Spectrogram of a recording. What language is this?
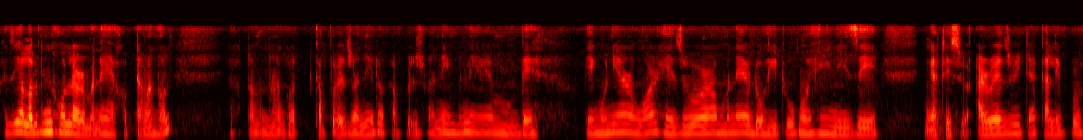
Assamese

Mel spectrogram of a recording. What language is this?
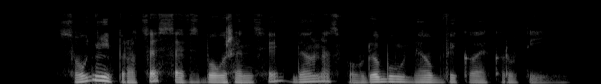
Czech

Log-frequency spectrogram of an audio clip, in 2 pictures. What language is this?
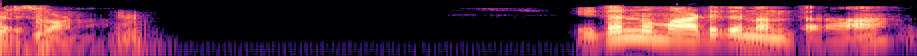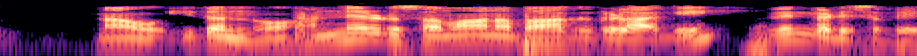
Gujarati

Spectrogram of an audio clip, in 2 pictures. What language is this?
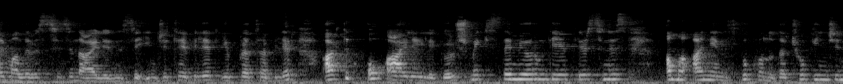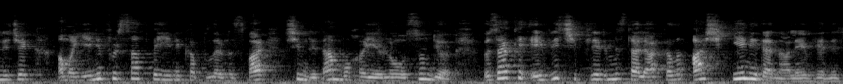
Turkish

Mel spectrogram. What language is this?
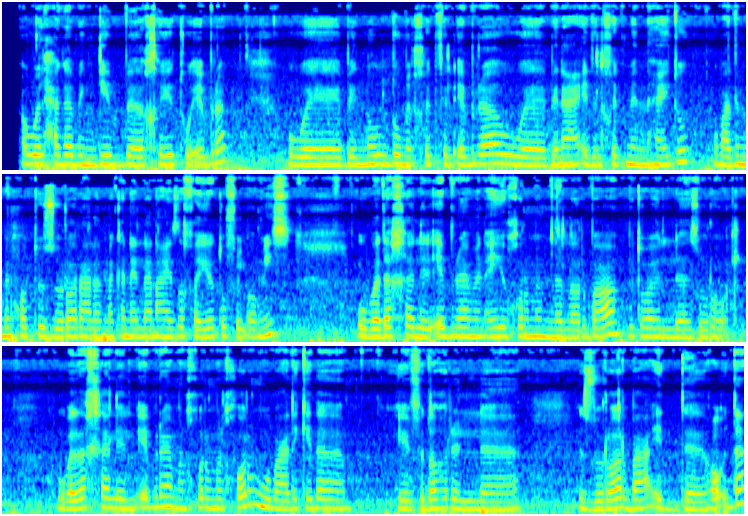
Egyptian Arabic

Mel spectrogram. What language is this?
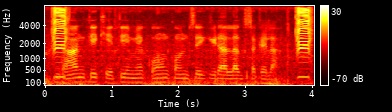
Bhojpuri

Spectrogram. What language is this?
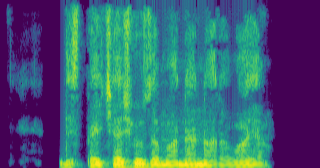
Hazaragi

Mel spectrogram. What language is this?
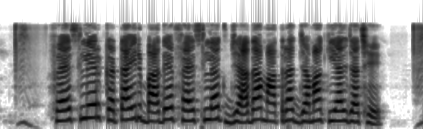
Magahi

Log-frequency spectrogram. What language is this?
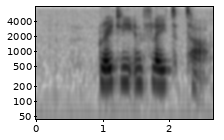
English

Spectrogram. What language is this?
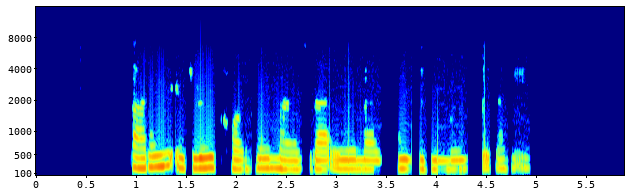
Persian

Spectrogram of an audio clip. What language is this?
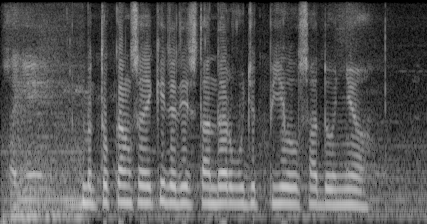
Javanese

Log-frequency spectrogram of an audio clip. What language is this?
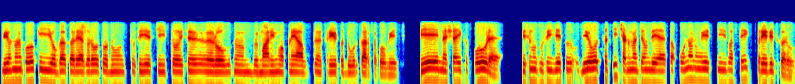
Punjabi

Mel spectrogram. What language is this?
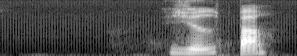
Swedish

